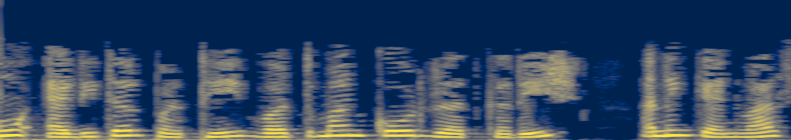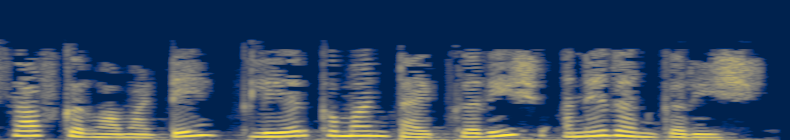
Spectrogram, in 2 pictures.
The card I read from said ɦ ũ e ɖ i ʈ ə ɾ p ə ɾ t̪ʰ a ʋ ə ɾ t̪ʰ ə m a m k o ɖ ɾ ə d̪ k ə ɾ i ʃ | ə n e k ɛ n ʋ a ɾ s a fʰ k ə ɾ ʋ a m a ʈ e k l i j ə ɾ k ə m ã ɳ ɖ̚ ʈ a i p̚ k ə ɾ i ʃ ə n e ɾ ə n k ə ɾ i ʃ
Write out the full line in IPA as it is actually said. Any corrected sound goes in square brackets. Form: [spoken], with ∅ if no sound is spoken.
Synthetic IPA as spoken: ɦ ũ e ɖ i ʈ ə ɾ p ə ɾ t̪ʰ [i] ʋ ə ɾ [t̪] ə m a [n] k o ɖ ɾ ə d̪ k ə ɾ i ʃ | ə n e k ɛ n ʋ a ɾ s a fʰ k ə ɾ ʋ a m a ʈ e k l i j ə ɾ k ə m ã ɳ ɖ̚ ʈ a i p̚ k ə ɾ i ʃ ə n e ɾ ə n k ə ɾ i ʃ

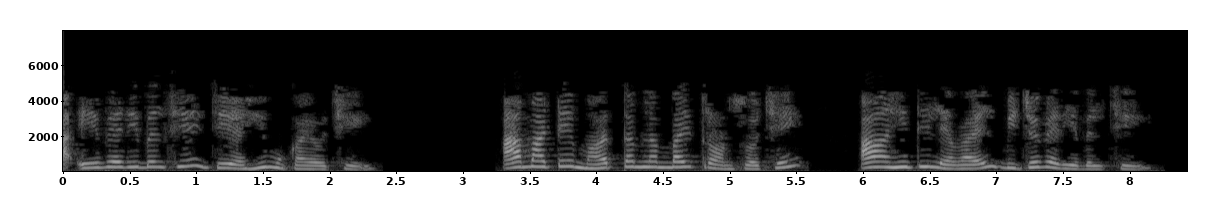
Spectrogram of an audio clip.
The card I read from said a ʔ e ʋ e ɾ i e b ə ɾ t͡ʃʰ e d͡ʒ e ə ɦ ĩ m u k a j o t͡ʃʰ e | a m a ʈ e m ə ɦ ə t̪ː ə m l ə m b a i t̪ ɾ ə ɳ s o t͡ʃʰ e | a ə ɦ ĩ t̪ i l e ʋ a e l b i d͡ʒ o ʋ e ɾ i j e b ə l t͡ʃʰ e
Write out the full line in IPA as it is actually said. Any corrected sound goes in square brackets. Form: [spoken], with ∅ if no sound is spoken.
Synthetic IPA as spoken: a ʔ e ʋ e ɾ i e b ə [l] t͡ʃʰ e d͡ʒ e ə ɦ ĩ m u k a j o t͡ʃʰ e | a m a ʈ e m ə ɦ ə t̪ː ə m l ə m b a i t̪ ɾ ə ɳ s o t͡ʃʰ e | a ə ɦ ĩ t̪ i l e ʋ a e l b i d͡ʒ o ʋ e ɾ i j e b ə l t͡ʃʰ e

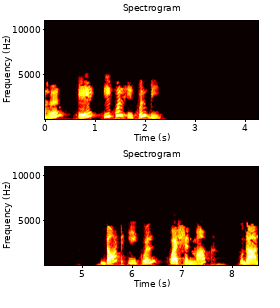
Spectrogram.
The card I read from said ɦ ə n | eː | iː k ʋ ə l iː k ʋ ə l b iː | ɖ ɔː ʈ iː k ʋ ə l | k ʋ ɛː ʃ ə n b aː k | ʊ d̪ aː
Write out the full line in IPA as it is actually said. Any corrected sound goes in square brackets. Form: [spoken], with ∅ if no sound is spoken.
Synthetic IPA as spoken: ɦ ə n | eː | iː k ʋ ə l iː k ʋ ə l b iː | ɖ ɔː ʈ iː k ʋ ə l | k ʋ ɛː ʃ ə n [m] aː k | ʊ d̪ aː

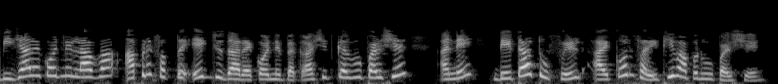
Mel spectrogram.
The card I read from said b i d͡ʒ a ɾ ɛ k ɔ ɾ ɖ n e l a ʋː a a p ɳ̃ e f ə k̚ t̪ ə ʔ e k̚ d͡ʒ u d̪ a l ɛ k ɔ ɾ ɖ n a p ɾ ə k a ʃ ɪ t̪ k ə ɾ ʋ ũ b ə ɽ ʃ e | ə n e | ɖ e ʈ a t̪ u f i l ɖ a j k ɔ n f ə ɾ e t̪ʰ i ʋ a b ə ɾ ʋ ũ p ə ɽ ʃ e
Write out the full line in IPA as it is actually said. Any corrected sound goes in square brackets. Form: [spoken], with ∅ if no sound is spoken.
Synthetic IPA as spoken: b i d͡ʒ a ɾ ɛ k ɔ ɾ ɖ n e l a ʋː a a p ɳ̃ e f ə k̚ t̪ ə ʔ e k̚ d͡ʒ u d̪ a [ɾ] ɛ k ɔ ɾ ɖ n [e] p ɾ ə k a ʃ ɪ t̪ k ə ɾ ʋ ũ [p] ə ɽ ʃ e | ə n e | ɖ e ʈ a t̪ u f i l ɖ a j k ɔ n f ə ɾ [i] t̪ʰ i ʋ a [p] ə ɾ ʋ ũ p ə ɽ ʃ e

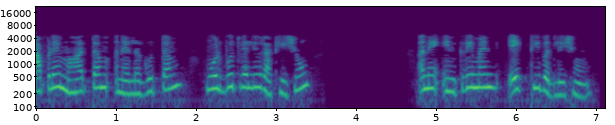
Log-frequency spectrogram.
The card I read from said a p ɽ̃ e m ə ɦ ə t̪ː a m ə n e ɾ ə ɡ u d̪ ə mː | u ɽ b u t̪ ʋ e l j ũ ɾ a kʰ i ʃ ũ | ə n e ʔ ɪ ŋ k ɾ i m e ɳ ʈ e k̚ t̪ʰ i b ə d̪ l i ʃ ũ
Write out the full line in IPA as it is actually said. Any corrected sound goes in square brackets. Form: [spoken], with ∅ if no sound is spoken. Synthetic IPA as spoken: a p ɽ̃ e m ə ɦ ə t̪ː [ə] m ə n e [l] ə ɡ u [t̪] ə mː | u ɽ b u t̪ ʋ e l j ũ ɾ a kʰ i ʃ ũ | ə n e ʔ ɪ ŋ k ɾ i m e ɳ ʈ e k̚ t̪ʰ i b ə d̪ l i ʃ ũ

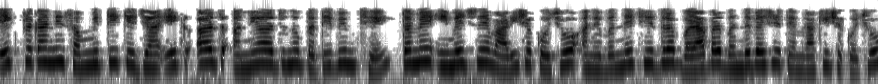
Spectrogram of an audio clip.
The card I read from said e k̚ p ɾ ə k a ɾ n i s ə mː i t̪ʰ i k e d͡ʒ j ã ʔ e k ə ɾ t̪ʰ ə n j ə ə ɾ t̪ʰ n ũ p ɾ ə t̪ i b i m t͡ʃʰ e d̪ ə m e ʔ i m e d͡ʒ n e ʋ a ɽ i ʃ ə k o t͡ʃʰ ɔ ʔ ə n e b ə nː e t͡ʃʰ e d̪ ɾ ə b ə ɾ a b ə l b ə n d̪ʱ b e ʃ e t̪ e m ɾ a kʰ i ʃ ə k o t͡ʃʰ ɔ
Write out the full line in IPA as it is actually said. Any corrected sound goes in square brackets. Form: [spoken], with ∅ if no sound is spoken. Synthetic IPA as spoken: e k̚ p ɾ ə k a ɾ n i s ə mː i [t̪] i k e d͡ʒ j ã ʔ e k ə ɾ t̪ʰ ə n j ə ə ɾ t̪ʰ n ũ p ɾ ə t̪ i b i m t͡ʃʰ e [t̪] ə m e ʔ i m e d͡ʒ n e ʋ a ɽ i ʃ ə k o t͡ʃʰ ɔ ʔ ə n e b ə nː e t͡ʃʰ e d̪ ɾ ə b ə ɾ a b ə [ɾ] b ə n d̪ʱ b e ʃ e t̪ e m ɾ a kʰ i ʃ ə k o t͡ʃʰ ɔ

